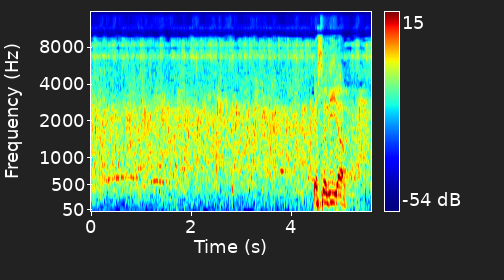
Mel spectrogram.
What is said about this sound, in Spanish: Denle aplauso al Señor. Denle el aplauso al Cristo que vive. Aleluya.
